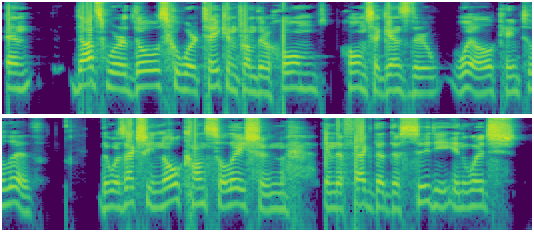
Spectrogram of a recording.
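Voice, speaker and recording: Man, preacher, sermon, earnest, reflective, halting, slightly high voice. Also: fairly bright tone, low-quality recording. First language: Polish.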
